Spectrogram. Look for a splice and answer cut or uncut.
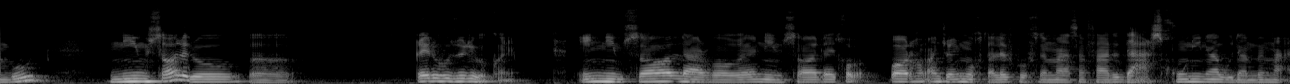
cut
